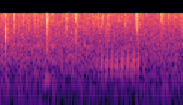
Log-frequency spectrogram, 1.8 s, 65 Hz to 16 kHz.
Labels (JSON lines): {"label": "biophony, croak", "recorder": "SoundTrap 500"}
